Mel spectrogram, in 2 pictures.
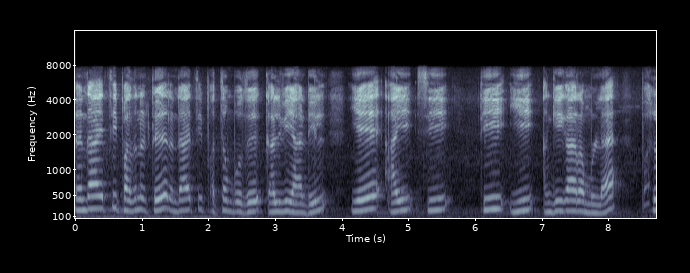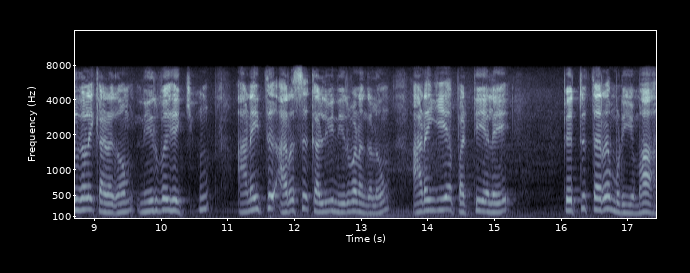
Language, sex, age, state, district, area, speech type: Tamil, female, 60+, Tamil Nadu, Tiruchirappalli, rural, read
